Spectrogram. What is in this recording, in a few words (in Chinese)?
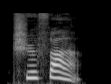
"吃饭", Chinese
